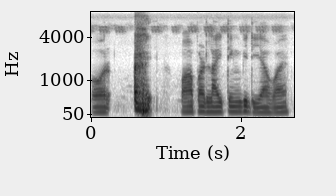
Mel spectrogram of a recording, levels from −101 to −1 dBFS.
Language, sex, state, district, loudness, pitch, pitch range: Hindi, male, Meghalaya, West Garo Hills, -23 LUFS, 100 Hz, 95-105 Hz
